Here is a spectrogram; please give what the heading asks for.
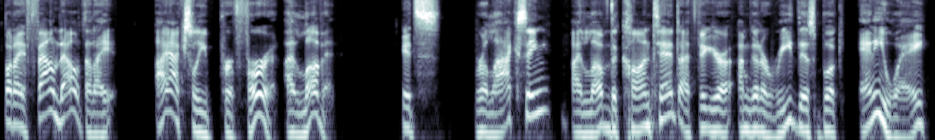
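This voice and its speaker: A man's voice: medium pitch, very animated, normal speed, pushed and bright, no echo, clean studio sound. A man, a radio host and voice actor, chatting as a guest in a jokey, self-deprecating way on a shared mic. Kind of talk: casual interview chat. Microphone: shared single mic.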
